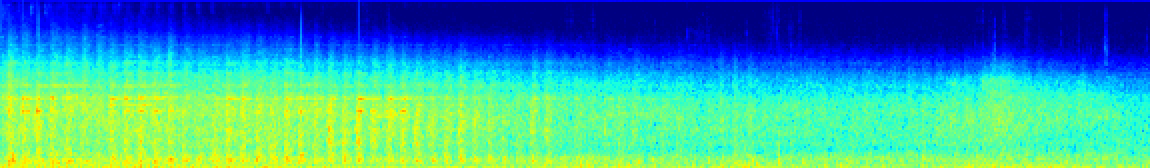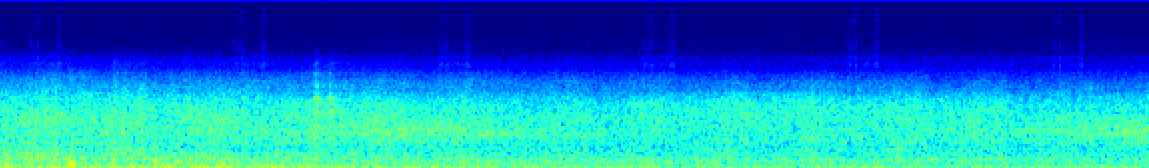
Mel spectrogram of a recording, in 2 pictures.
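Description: Freight train of covered hopper cars rolling past, the steel wheels clattering over the rails. The last cars pass and the train pulls away, its rumble fading steadily.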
